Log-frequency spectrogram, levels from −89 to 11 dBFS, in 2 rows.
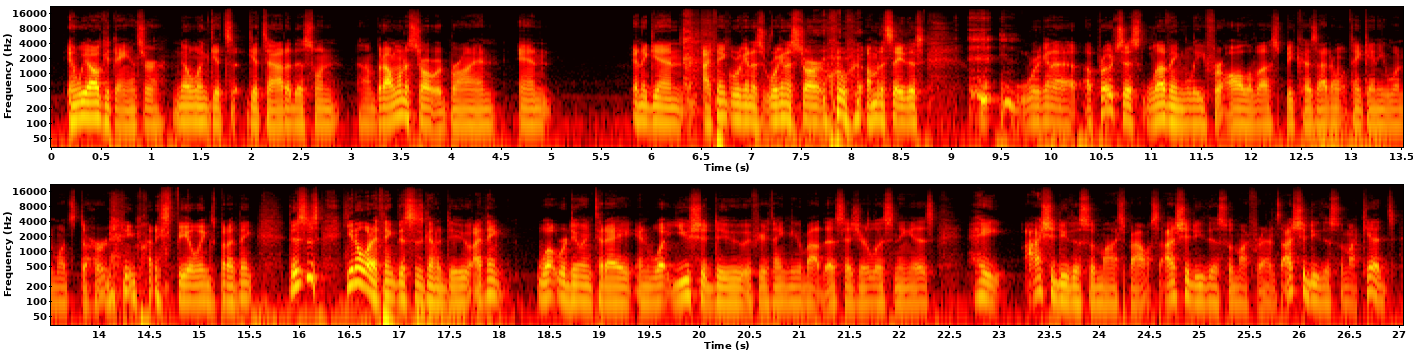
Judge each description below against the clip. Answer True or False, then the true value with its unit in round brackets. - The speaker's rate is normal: False (255 wpm)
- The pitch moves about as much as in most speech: True (3.3 semitones)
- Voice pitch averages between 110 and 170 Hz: False (100 Hz)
